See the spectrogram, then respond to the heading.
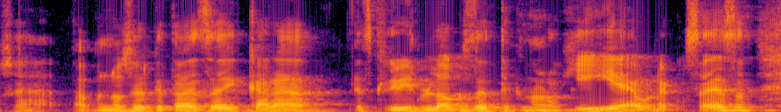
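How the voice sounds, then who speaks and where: A man talks fairly quickly while background noise is clearly noticeable. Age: 40s. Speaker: English teacher. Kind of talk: casual chat.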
